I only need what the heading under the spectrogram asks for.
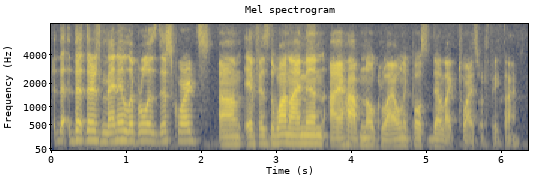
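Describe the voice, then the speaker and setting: A man debating on a casual livestream, talking fast with stammered restarts. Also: medium pitch, a bit bright. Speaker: guest debater.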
